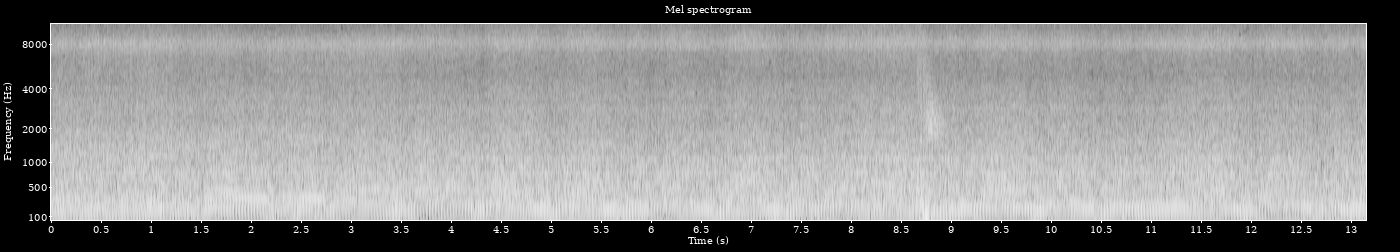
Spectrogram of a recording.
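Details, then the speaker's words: Craftsman 522 4-cycle single-stage snowblower after draining water from tank, cleaning carburetor, replacing fuel lines and primer hose, shrouds off: steady even high-pitched run with no surging or misses; running normally. "clean that carb drain the water from the tank replace the fuel lines and now it runs like a chat man works great"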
